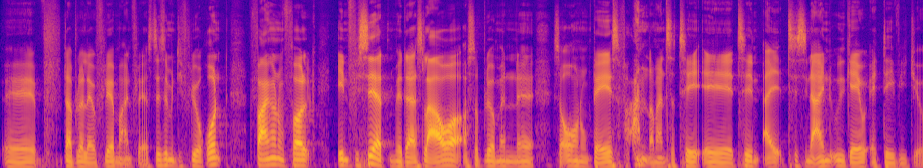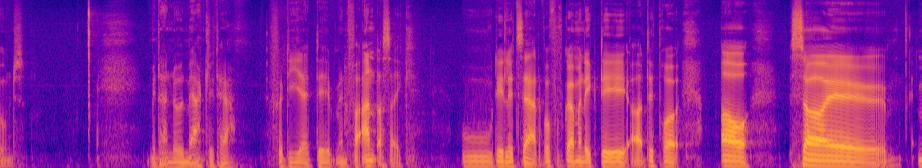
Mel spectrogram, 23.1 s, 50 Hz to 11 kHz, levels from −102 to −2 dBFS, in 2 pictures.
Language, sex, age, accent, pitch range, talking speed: Danish, male, 30-49, native, 90-115 Hz, 175 wpm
